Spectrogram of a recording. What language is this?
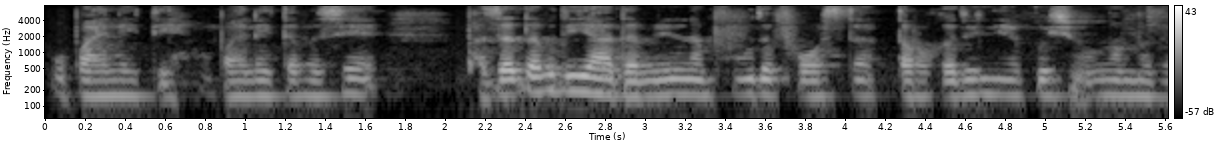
Manipuri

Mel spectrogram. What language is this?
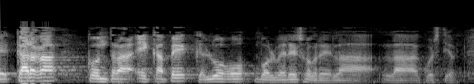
Spanish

